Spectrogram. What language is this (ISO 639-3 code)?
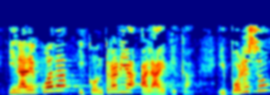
spa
